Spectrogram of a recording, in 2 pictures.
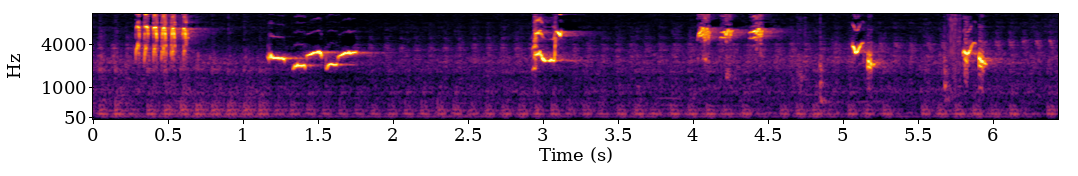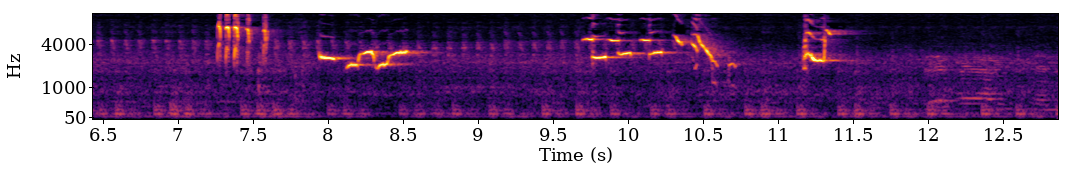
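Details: Oriental magpie-robin singing as a lure, full of imitated phrases and 'shooting' bursts: sharp chirps, twitters and short whistled notes every second or two, over a constant pulsing low rumble.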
